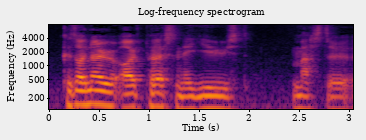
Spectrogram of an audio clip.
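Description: The speaker talks at a fairly quick pace with an English accent. Pitch variation is ordinary. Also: man. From Britain. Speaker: podcast host. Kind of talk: interview.

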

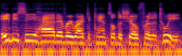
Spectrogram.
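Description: Light background noise sits behind a man's voice. He speaks at a moderate pace, and the sound is dry with no echo. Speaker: opinion vlogger. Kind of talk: opinion commentary. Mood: argumentative, confident. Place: car. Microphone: phone near.

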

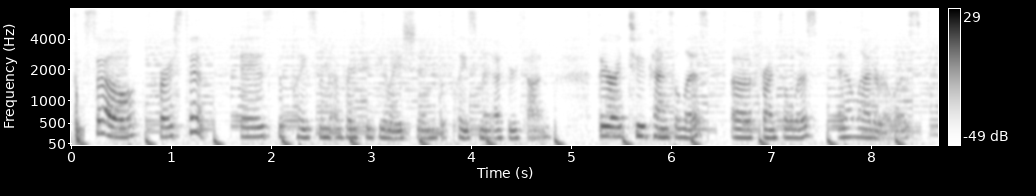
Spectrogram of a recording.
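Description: Over music in the background, a woman speaks at a moderate pace with ordinary pitch variation. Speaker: vlogger sharing speech tips. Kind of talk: casual talk to camera. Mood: friendly, encouraging.

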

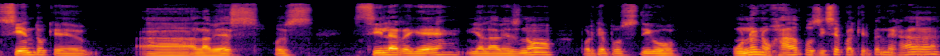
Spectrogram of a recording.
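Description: Over a quiet background, a man talks very slowly with ordinary pitch variation. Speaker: YouTuber. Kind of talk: casual vlog. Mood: annoyed, recounting airline dispute. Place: studio. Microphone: phone near.

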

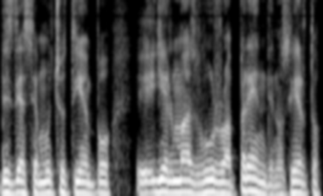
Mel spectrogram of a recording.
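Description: The tone is dark and mellow, at a fairly slow pace. The sound is dry with no echo against a quiet background. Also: man. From Guayaquil, Ecuador. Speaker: veteran radio broadcaster; podcast guest. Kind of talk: casual chat. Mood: humorous, relaxed storytelling. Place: studio. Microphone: studio mic.

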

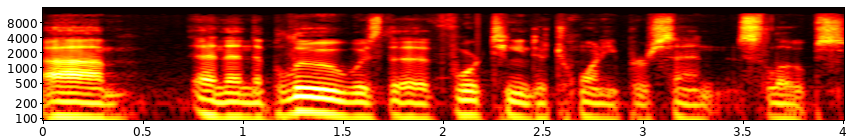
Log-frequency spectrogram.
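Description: A plain, everyday voice from a man, fairly low-pitched with fairly even intonation. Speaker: civil engineer. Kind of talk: zoning hearing testimony. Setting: public board hearing.

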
